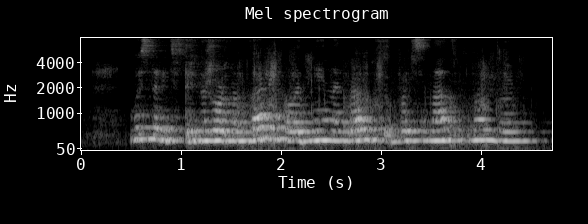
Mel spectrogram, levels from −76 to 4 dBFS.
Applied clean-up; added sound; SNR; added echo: neural separator model SepFormer DNS4.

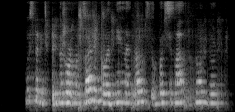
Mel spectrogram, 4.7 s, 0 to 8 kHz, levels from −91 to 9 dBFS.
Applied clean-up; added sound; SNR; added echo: neural mask model DeepFilterNet 3.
